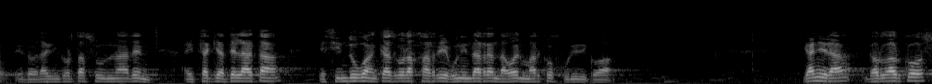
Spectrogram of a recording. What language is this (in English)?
Basque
